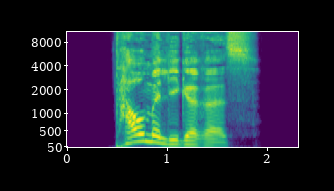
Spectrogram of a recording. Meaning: strong/mixed nominative/accusative neuter singular comparative degree of taumelig
- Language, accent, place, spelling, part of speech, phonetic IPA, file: German, Germany, Berlin, taumeligeres, adjective, [ˈtaʊ̯məlɪɡəʁəs], De-taumeligeres.ogg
